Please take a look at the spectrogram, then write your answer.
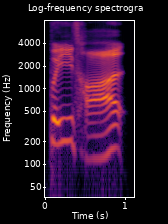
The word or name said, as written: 悲惨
